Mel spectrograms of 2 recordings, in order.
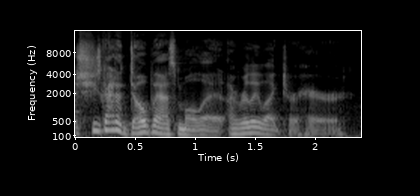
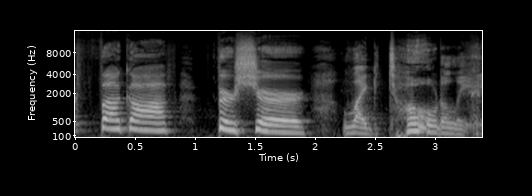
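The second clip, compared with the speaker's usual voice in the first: loud, stretched parting shots; raised, hammed-up kiss-off; yelling; 3 semitones higher, 7 dB louder, much slower than usual. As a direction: shout it as a mock tantrum exit. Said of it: "he's just standing there going".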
